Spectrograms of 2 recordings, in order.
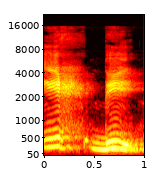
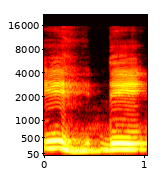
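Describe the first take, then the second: First: The h is said with air blown from the mouth. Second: The h is said without extra air from the mouth. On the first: The speaker calls it wrong. "মুখ দিয়ে বাতাস বের করি। যদি এরকমভাবে পড়ি পড়াটা সহি শুদ্ধ হবে না।" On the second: The speaker calls it right. "কিভাবে পড়তে হবে?"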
